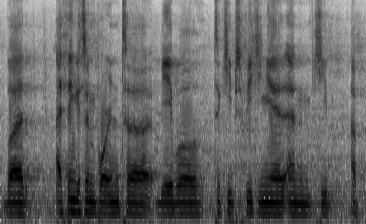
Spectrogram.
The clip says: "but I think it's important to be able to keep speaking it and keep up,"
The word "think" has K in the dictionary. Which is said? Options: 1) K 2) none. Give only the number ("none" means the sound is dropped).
1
